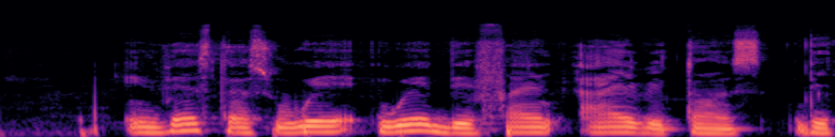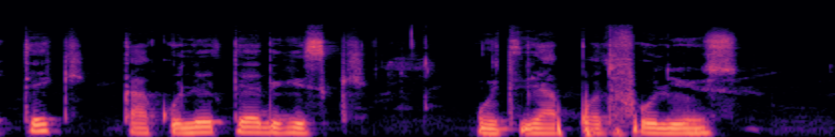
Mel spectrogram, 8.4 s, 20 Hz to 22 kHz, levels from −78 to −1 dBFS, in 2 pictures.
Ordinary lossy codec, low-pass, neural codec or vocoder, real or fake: none; none; none; real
